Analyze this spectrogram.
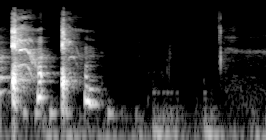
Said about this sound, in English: One second, I have to cough. Oh, okay.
